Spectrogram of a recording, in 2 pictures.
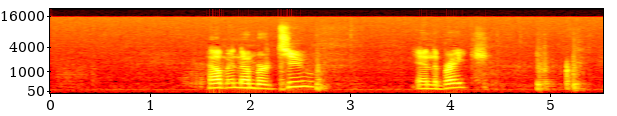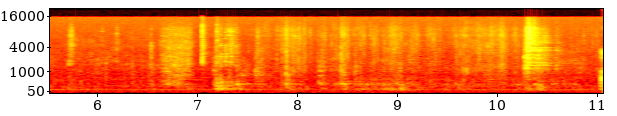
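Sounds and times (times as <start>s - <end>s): handling and rubbing sounds: 5.8s - 11.0s
plastic shrink-wrap crinkling: 7.1s - 11.0s.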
